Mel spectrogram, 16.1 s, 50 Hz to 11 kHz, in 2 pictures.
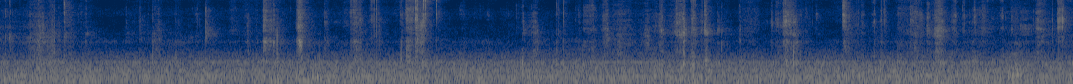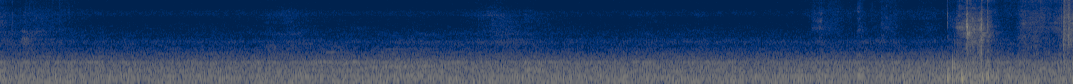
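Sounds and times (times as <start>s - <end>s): low background noise: 0.0s - 16.0s.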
